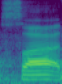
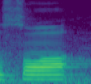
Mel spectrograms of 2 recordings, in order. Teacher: Misalkan tadi huruf sin dan sod, ya sa dan so makhrajnya sama, yaitu ujung lidah ditempelkan ke pangkal gigi seri bagian bawah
